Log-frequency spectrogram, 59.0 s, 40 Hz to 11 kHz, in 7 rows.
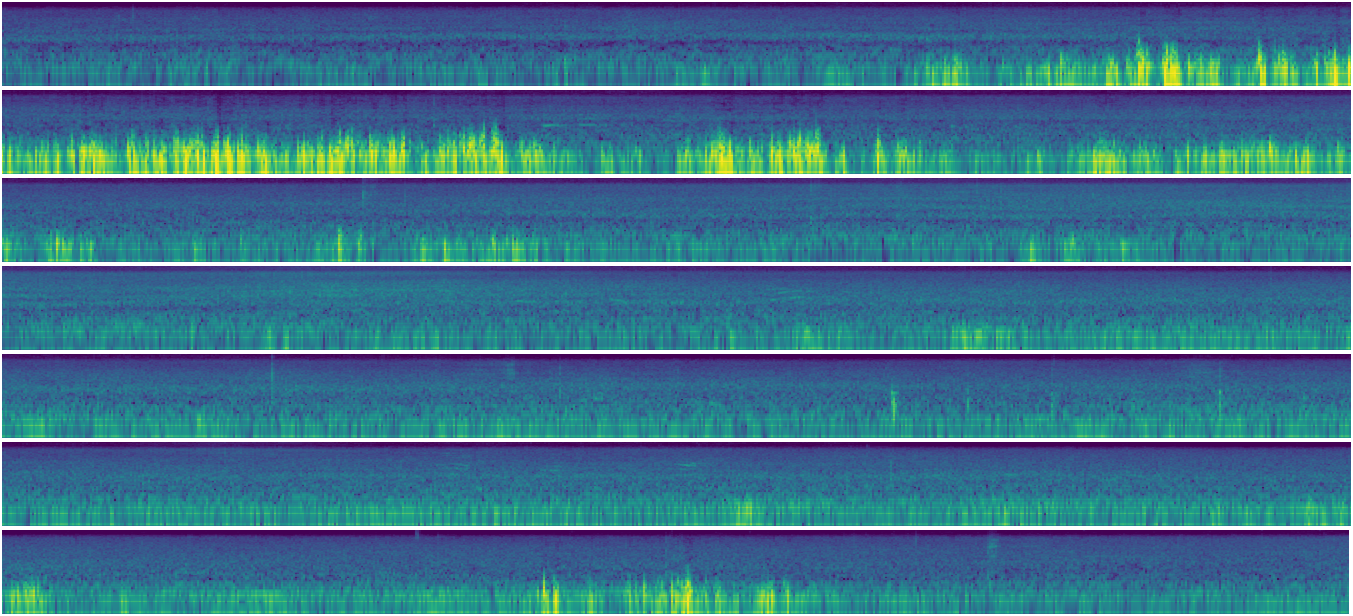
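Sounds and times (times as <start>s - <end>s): fountain water splashing: 0.0s - 59.0s
wind buffeting microphone: 5.8s - 17.5s.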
